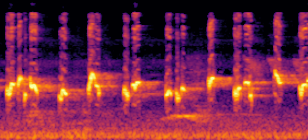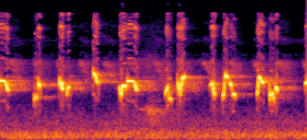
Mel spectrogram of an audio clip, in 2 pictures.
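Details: Yellow-vented bulbul (trucuk), in fighting mood and calling a rival, delivers continuous bubbly, gurgling chirps in close succession for about six seconds, with a faint lower note near the middle.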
